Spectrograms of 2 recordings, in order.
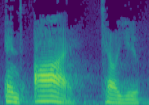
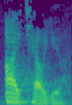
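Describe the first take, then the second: First: Slow, weighty stress on I in "And I tell you"; emphatic. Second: Said in the usual way. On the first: Shown as a demonstration. Preacher quoting Jesus to Peter, slow emphatic stress on "I". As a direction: lean hard on "I" and draw "And I tell you" out slowly. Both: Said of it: "emphatic here".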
